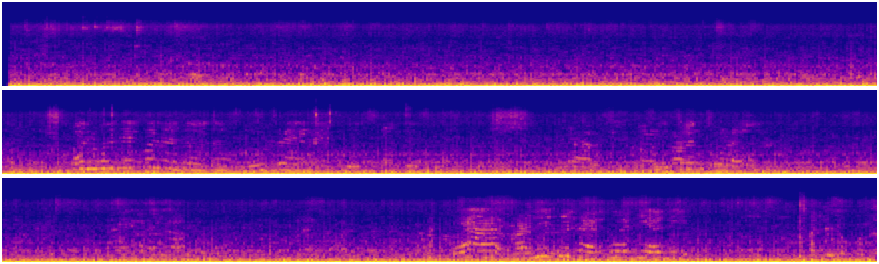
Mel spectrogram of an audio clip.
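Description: A steady low rumble of vehicle engine and road noise, unchanging throughout, with indistinct voices talking now and then.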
